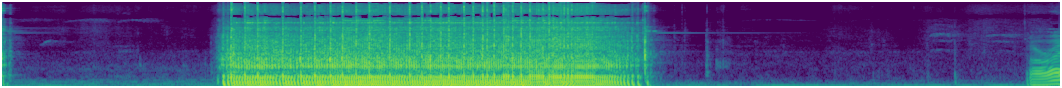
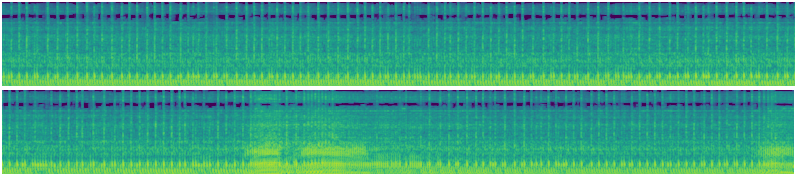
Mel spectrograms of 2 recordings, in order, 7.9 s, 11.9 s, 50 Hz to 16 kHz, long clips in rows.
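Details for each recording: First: Weed Eater GTI 19 two-stroke trimmer from an estate cleanout, with fuel mix primed into the cylinder and stale tank fuel: fires and buzzes high for about three seconds, then the note sags and it dies; it runs only on primed fuel, pointing to a bad fuel supply. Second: Weed Eater GTI 19 string trimmer, about 33 years old, from an estate cleanout, after carburetor/metering diaphragm work: high, buzzy two-stroke drone holding steady with a couple of brief throttle blips; runs smoothly and evenly.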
